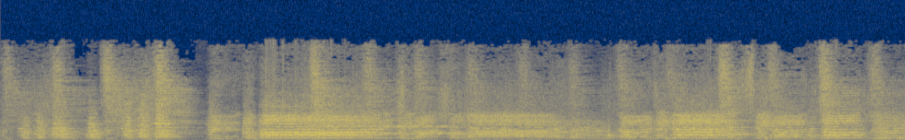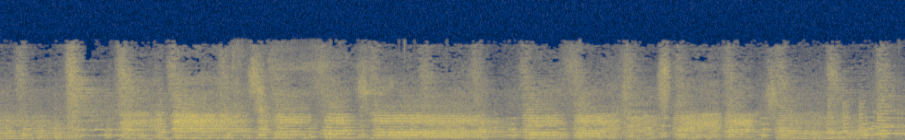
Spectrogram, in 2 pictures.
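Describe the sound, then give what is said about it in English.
US Space Force official theme song, a patriotic march played loud and steady throughout, with full band harmonies and a brief dip in intensity early on. “Dude, do you want to hear the Space Force theme? Absolutely. Dude. It's so ridiculous. Straight out of the American song bag. It's called Semper Supra.”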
